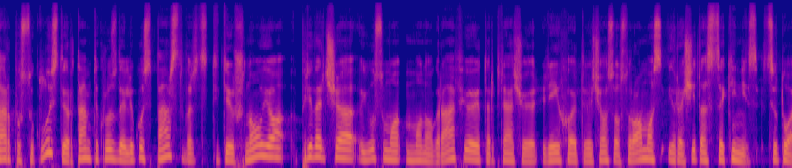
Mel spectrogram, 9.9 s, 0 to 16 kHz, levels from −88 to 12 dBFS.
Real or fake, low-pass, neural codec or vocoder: fake; 14.4 kHz; autoencoder, 48 kHz, 128 numbers a frame, DAC-VAE, trained on Japanese speech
